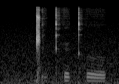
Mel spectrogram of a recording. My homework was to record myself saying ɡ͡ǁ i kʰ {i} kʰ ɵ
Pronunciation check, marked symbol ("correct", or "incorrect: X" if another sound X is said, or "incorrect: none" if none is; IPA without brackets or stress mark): incorrect: e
